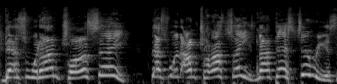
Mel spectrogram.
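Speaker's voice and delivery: play-acted, very high, heated, riled-up yell. Retelling a parking lot argument, the other driver's reply: imitating someone yelling. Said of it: "but you're yelling".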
